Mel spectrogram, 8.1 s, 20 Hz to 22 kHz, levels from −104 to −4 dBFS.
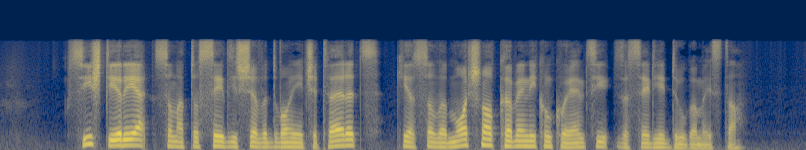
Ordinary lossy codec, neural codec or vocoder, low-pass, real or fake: none; codec, 16 kHz, 1 kbps, FunCodec, trained on LibriTTS, 50 frames a second; 7.2 kHz; fake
